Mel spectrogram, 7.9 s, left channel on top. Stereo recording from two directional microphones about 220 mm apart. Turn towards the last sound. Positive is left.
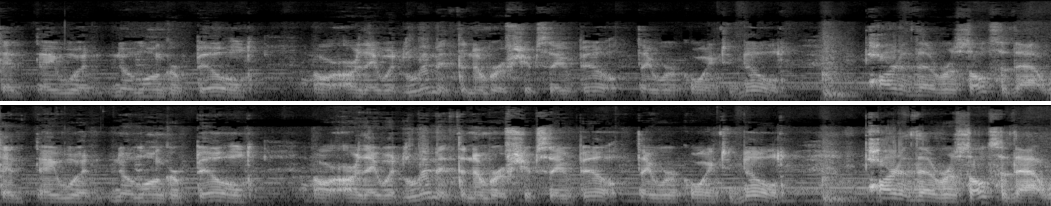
turn(degrees=-35)  # may be behind; listen again after turning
